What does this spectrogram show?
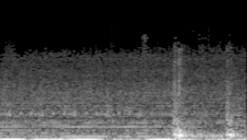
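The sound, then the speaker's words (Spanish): A Rolls Royce car engine rumbles low and steady as the car drives out of a hangar, its deep drone swelling and easing, with a couple of brief rougher bursts toward the end. No one speaks. “El coche sale del hangar.”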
